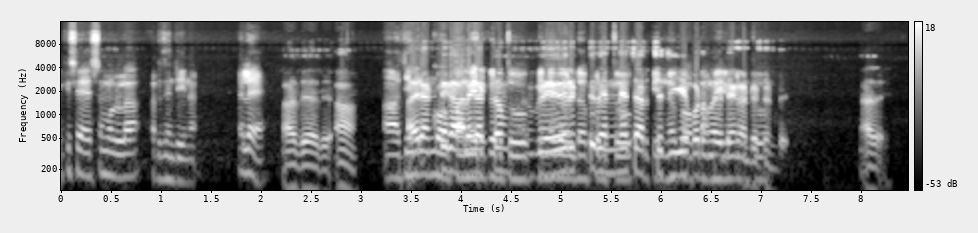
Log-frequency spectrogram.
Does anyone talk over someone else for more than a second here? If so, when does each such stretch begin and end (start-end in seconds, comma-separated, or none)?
3.5-7.0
